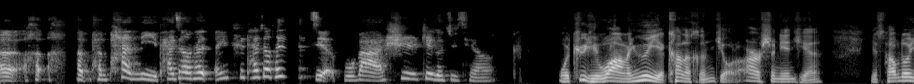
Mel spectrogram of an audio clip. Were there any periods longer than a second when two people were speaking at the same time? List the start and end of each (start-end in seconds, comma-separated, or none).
none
